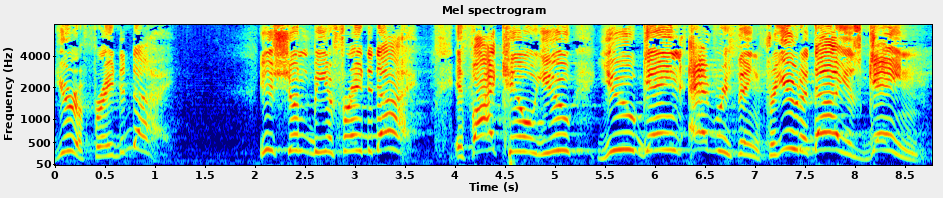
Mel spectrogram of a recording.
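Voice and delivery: high, loud, slow preaching; robber preaching. Retold or imitated. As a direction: preach at him with full force. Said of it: "He starts preaching to me".

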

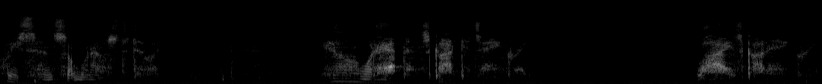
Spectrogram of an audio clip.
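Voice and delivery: slow, breathy stage whisper; a secret told slowly in a whisper; dramatic whisper. Acted. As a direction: draw them in with a hush. Dramatic hushed retelling of Moses.

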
